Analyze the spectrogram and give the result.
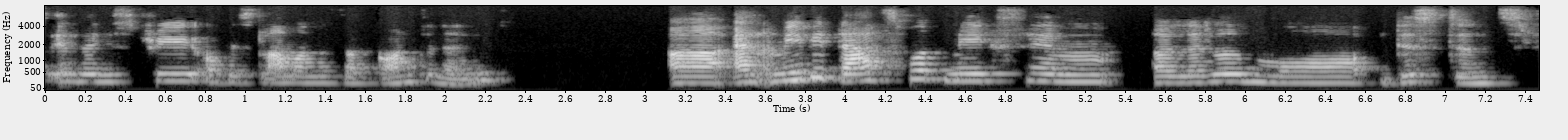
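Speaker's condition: No condition

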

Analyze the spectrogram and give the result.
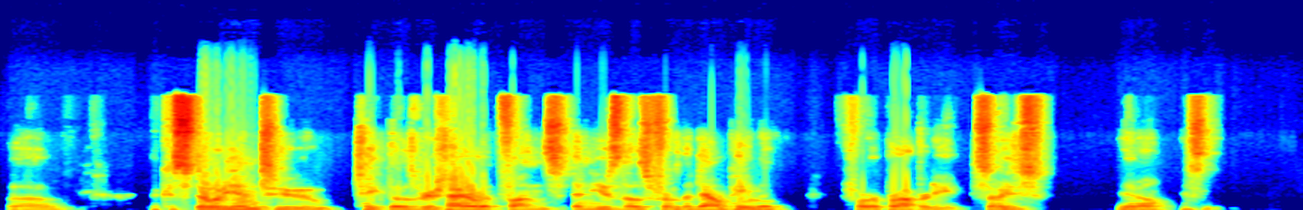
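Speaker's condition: No condition

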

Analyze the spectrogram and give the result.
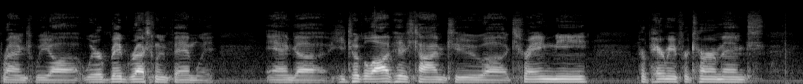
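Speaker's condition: Cleft lip and palate; one more surgery left, doing well

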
